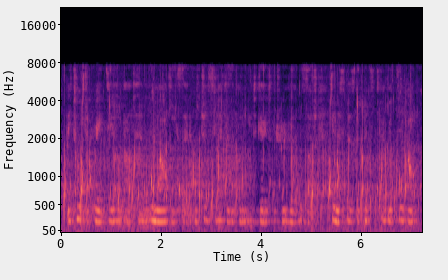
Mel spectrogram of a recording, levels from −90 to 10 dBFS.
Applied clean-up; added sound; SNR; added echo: none; Water / Liquid; 3 dB; reverberation time 2.3 s.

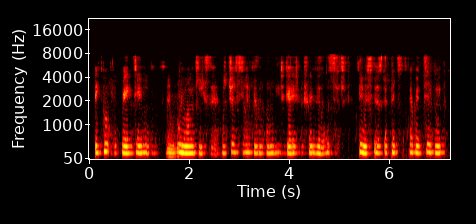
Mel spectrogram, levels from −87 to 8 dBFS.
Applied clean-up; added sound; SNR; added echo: neural mask model DeepFilterNet 3.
